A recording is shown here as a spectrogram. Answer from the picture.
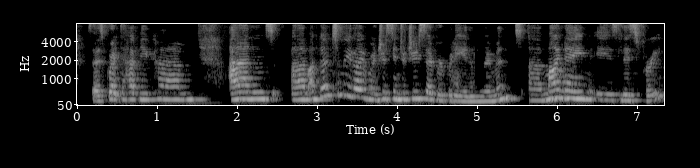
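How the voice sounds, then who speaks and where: Someone speaks with a British accent over noticeable background noise. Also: woman. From Britain. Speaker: school leader and panel moderator. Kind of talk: webinar panel moderation.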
